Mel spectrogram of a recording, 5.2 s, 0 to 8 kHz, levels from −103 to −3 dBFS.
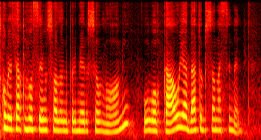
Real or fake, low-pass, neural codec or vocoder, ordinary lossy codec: fake; none; codec, 16 kHz, 1 kbps, FunCodec, trained on Chinese and English, 50 frames a second; none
